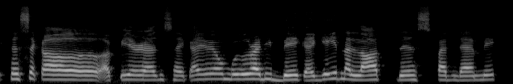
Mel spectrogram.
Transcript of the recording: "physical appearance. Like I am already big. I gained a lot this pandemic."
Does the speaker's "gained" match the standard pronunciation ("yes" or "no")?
no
